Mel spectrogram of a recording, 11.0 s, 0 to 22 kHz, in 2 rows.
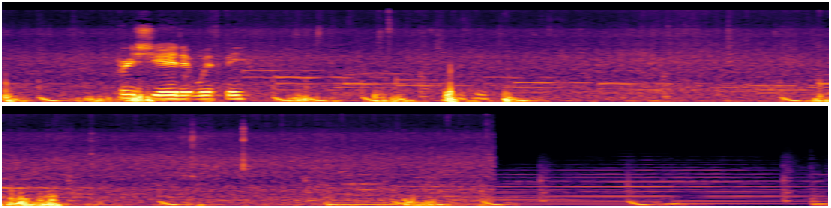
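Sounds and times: steady rain hiss: 0.0 - 8.8
music: 0.0 - 11.0
low thumps: 8.1 - 8.8.

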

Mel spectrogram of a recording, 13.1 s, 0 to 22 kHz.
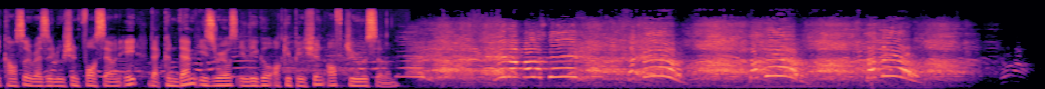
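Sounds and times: man speaking through a microphone: 0.0 - 5.0
loud shouted calls: 0.6 - 13.0
crowd chanting slogans: 1.6 - 13.0.

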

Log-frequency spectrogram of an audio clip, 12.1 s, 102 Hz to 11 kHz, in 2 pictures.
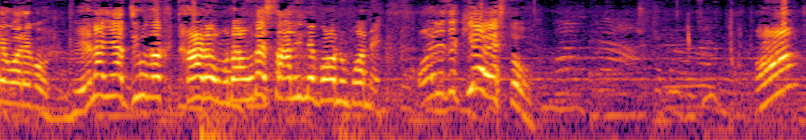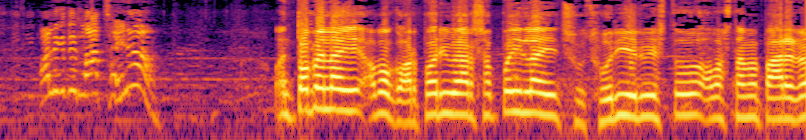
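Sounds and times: crowd voices with children: 0.0 - 12.0.

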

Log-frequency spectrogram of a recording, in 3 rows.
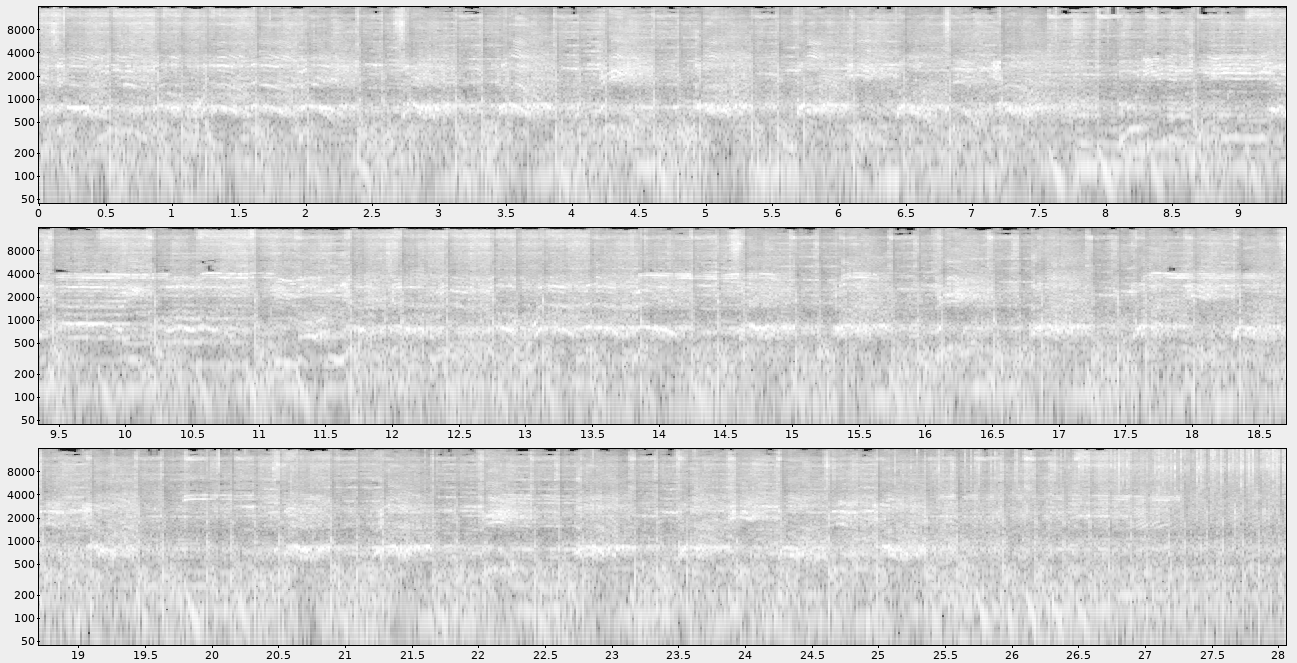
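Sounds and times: crowd chanting: 0.0 - 26.4
cheer song over stadium speakers: 0.0 - 28.0.

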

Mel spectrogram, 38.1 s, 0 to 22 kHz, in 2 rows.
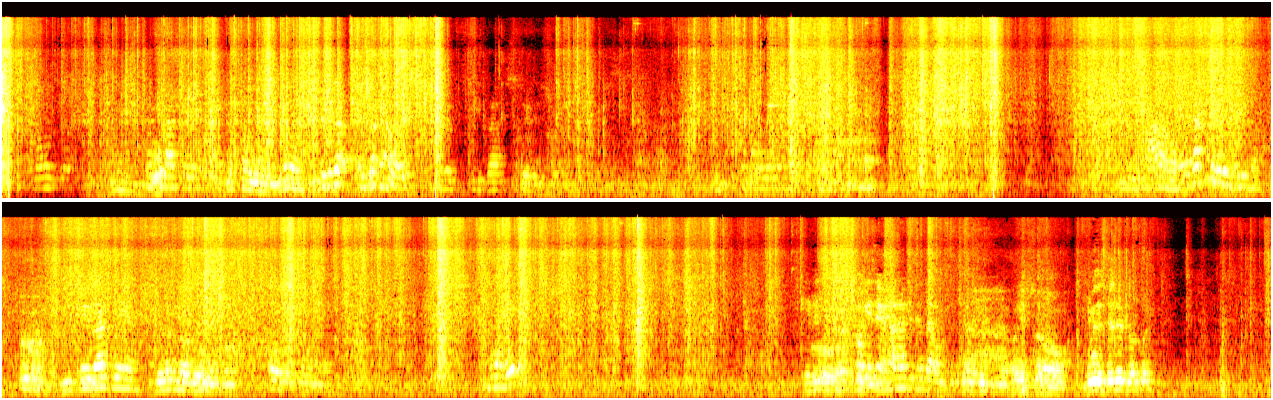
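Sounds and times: plastic bag crackle: 0.0 - 33.8, 34.5 - 38.0
plastic shrink wrap crinkling: 0.0 - 38.0.

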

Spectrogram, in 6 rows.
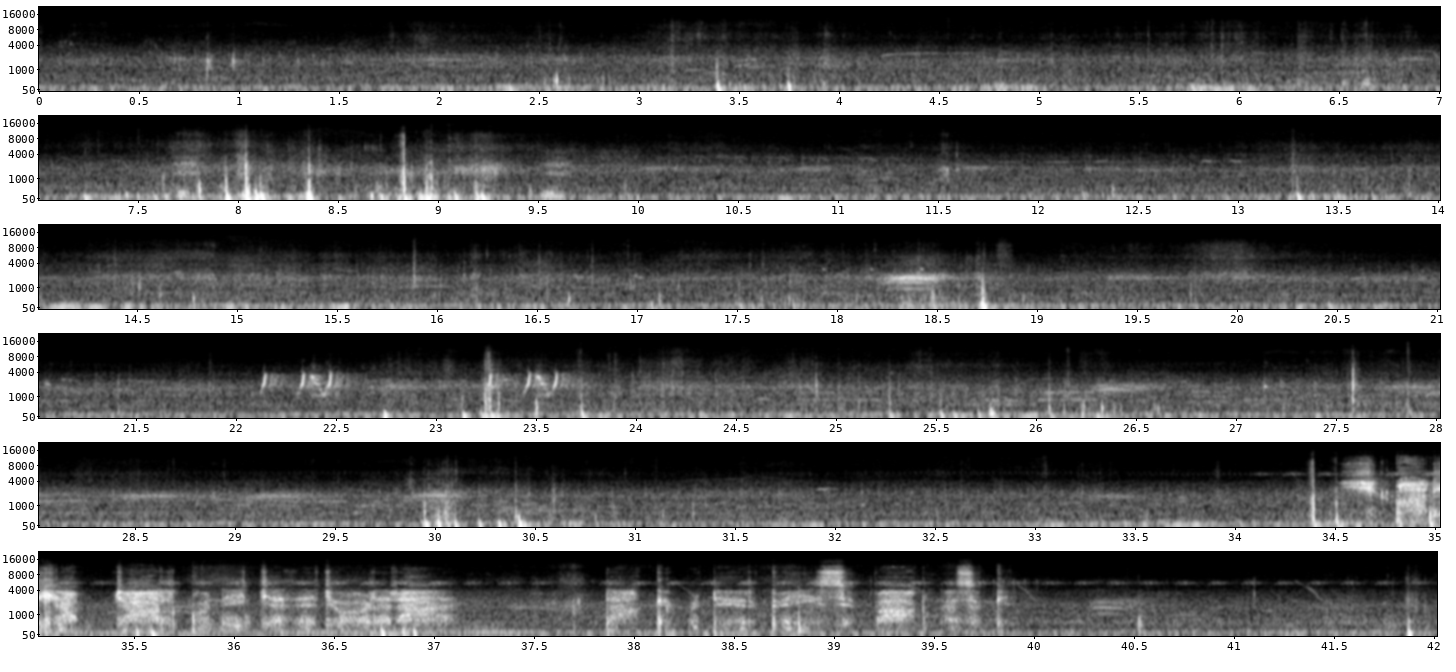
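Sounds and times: birds calling: 0.0 - 42.0.

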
